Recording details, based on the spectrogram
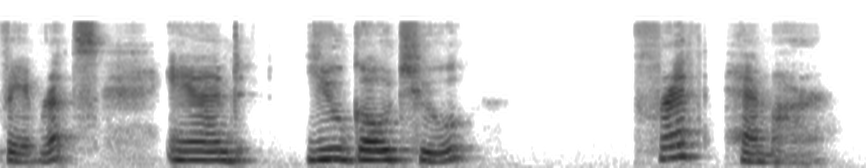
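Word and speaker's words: Friðheimar: and you go to Frithheimar. Frithheimar. Can you say that? Frithheimar. So look at how it's spelled and then how you say it is totally different.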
